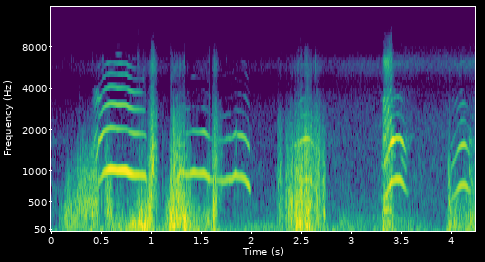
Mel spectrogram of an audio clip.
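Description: A woman's high-pitched shrieks of excitement while swinging on a bungee cord, about five short squeals and yelps, the longest about half a second in. Wind rushes over the body-worn microphone underneath.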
